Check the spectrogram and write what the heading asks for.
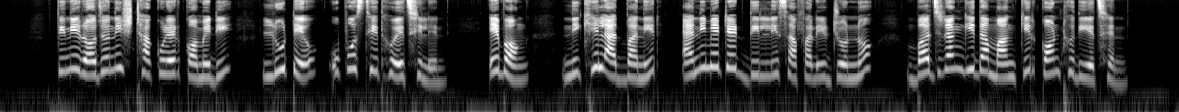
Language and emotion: Bengali, neutral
